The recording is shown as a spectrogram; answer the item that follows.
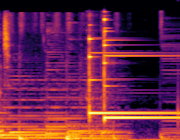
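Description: Two-note ding-dong doorbell chime about halfway through: a higher note, then a lower one a moment later, ringing on. It plays over soft background acoustic guitar music.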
